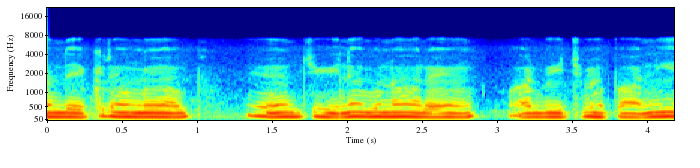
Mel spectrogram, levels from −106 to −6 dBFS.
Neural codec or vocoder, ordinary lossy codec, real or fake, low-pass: none; none; real; 7.2 kHz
